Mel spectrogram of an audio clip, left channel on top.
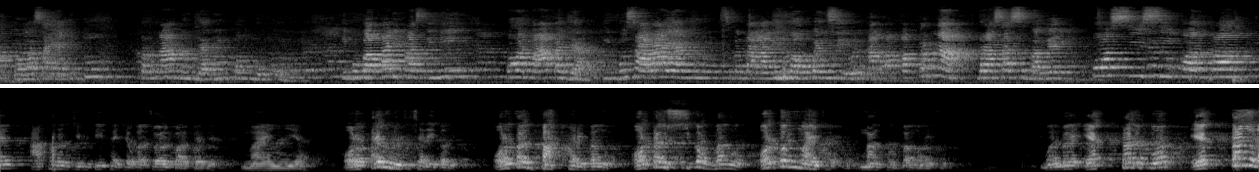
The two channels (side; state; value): both; different; correlation 0.00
